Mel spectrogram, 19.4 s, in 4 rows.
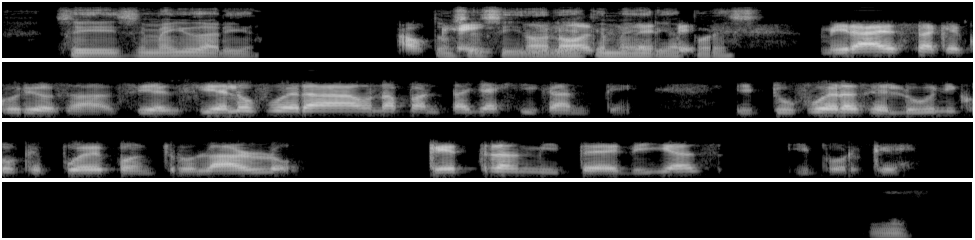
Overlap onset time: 2.2 s

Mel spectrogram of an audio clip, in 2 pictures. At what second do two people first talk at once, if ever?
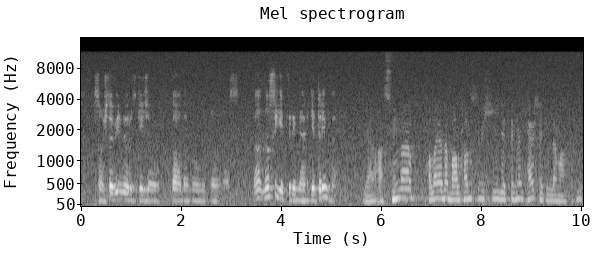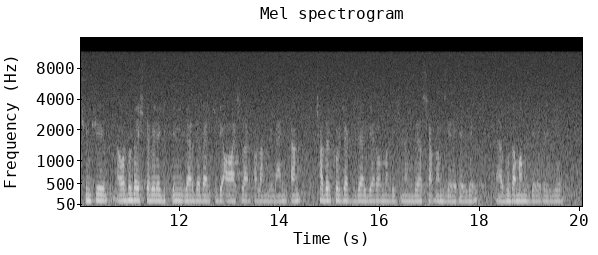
none

